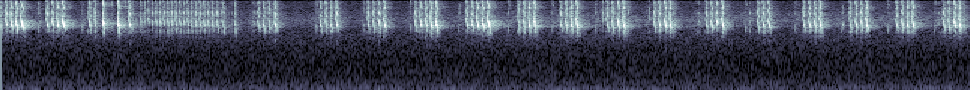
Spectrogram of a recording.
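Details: Velarifictous aspersus cricket, a long-mouthed cricket, singing in a steady series of short high buzzy chirps, about three per second, with a denser rasping burst near the start.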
